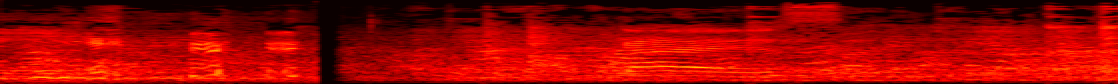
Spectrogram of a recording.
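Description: Chatter of many diners talking in a busy restaurant, briefly cut off about a second in.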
